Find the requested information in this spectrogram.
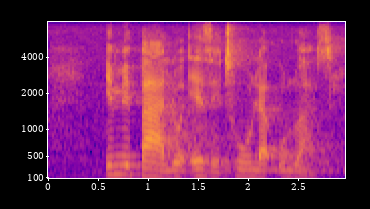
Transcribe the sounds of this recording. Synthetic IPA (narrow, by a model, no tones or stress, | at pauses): imib̥ʱalɔʔɛzetʰulaulwa̰ːz̥i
